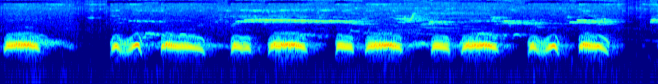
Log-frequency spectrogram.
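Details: Lure call of a spotted dove used to call in wild doves: loud, close cooing with quick doubled notes and rounder, sustained coos following each other rapidly, and faint thin high whistles in the background.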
